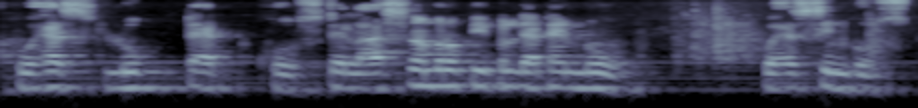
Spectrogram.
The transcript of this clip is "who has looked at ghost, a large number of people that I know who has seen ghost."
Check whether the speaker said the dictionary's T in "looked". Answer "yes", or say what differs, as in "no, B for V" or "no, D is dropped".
yes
